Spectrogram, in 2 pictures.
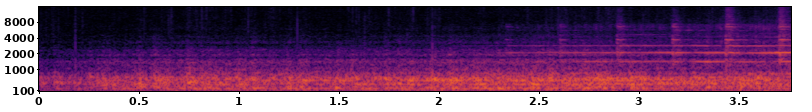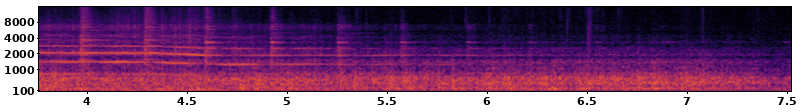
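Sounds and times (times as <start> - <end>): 
moving train rumbling: 0.0 - 7.5
crossing bell clanging: 2.0 - 7.3.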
